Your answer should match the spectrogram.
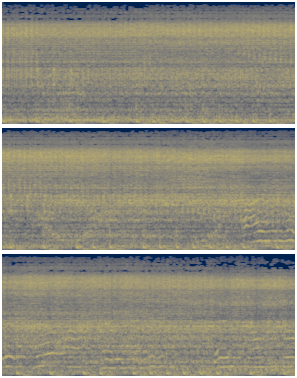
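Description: Live experimental noise music from a cart of effects pedals and electronics: a dense, steady wall of noise over a pulsing low rumble, with wavering pitched tones coming in about eight seconds in.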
